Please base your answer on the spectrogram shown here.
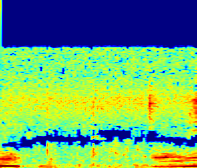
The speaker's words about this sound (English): Let the cows loose.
